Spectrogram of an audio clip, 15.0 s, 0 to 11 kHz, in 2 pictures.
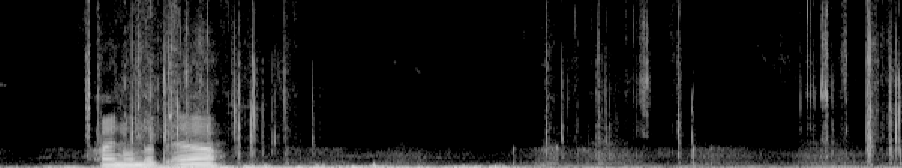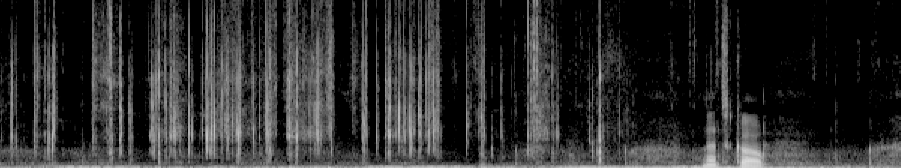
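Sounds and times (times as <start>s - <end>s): lock pick clicking and scraping: 4.5s - 5.8s, 6.6s - 13.4s, 14.3s - 14.8s.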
